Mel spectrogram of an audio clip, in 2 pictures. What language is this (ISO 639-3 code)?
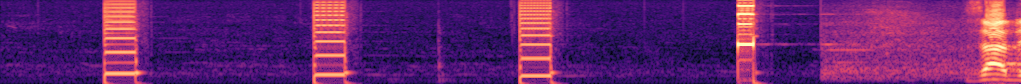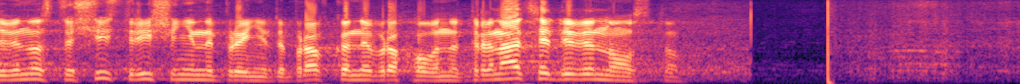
ukr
